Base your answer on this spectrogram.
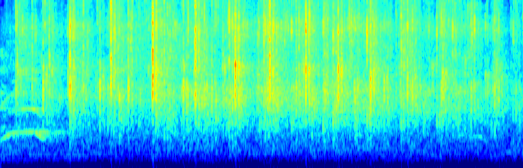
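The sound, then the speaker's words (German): An audience claps for Jesus steadily for several seconds, a dense, bright patter of many hands at a fairly even level, with a few louder claps standing out and a brief faint tone at the start. “Oh, das gebe ich doch auch wieder einen Applaus für den Jesus.”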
